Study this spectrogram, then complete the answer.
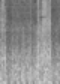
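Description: Rapid automatic gunfire in Call of Duty: Modern Warfare Remastered, a dense burst of repeated shots lasting under a second, loud and close.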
